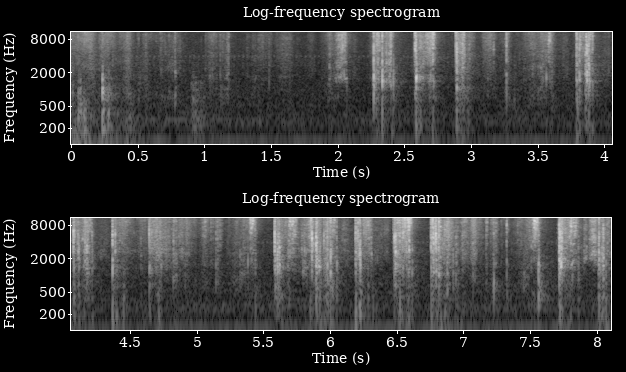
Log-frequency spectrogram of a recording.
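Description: A deck of oracle cards is shuffled close by: quiet handling at first, then a run of sharp, riffling flutters and slaps that repeat rapidly, with no talking.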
